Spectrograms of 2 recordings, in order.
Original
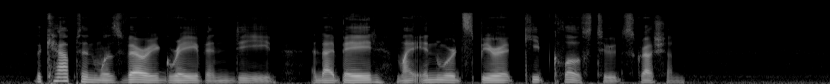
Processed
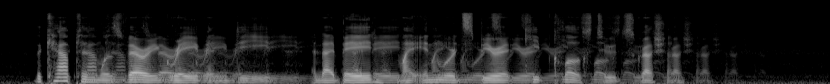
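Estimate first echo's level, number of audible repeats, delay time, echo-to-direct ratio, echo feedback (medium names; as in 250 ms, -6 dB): -11.0 dB, 3, 289 ms, -10.5 dB, 34%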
